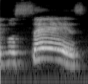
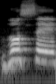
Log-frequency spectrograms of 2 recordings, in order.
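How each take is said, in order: First: Vocês with a long, drawn-out "cês"; slow vocês, holding the "cês" to show the stress; stress on final syllable. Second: Said in the usual way. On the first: Shown as a demonstration. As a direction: stretch the last syllable of vocês. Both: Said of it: "a sílaba tônica é o ces".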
